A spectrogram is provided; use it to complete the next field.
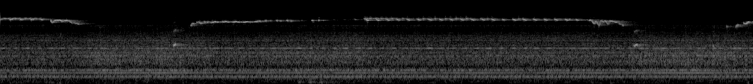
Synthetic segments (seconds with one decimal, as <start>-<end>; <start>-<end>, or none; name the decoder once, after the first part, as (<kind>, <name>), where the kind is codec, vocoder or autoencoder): none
